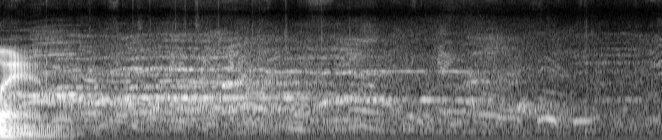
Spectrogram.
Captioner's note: crowd cheering and clapping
